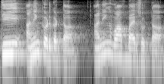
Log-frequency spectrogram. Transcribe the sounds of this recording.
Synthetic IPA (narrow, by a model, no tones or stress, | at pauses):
t̪ianĩŋɡkəɽkəɽʈ̪a | aniŋɡʋãfbaɦeɾsoɽ̚t̪a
